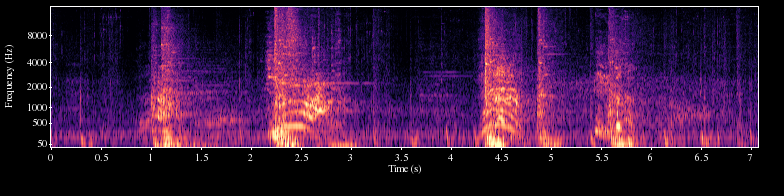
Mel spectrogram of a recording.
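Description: Metal blades clash and ring loudly.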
